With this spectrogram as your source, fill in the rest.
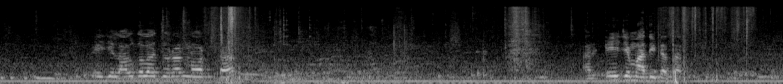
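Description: Pigeons coo close by.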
